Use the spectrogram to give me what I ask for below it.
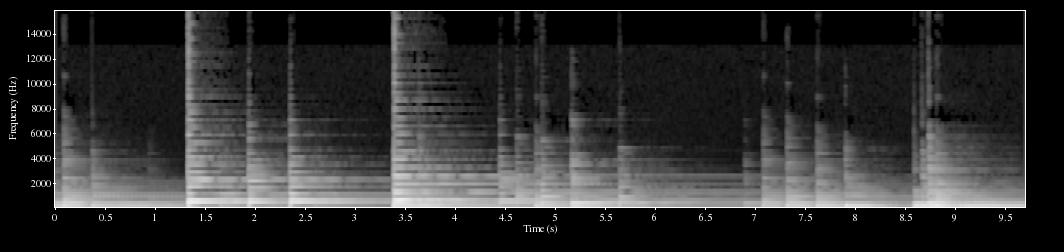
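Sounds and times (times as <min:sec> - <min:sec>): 
Yamaha A4000 nylon guitar bass notes: 0:00.0 - 0:09.6.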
